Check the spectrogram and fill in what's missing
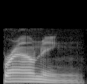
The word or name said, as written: Browning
